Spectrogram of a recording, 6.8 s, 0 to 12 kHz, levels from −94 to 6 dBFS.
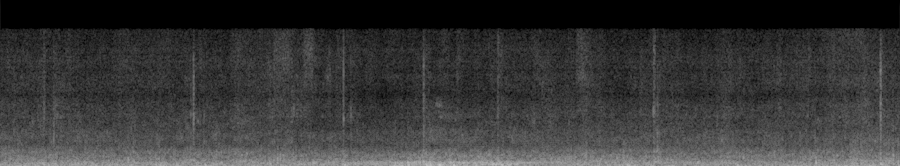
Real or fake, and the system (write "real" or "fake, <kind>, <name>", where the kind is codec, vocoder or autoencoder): fake, codec, HILCodec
